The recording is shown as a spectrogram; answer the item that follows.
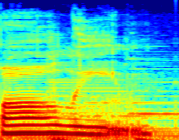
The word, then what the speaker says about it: Baleine: Locals pronounce it Baleine.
